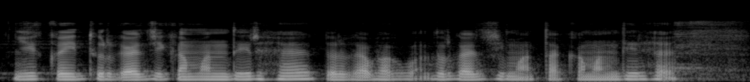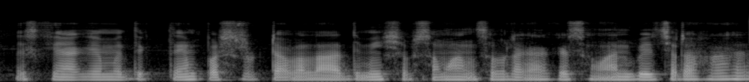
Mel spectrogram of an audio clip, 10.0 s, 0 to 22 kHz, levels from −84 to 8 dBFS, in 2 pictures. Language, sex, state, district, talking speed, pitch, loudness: Maithili, male, Bihar, Supaul, 190 wpm, 135 Hz, -29 LUFS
